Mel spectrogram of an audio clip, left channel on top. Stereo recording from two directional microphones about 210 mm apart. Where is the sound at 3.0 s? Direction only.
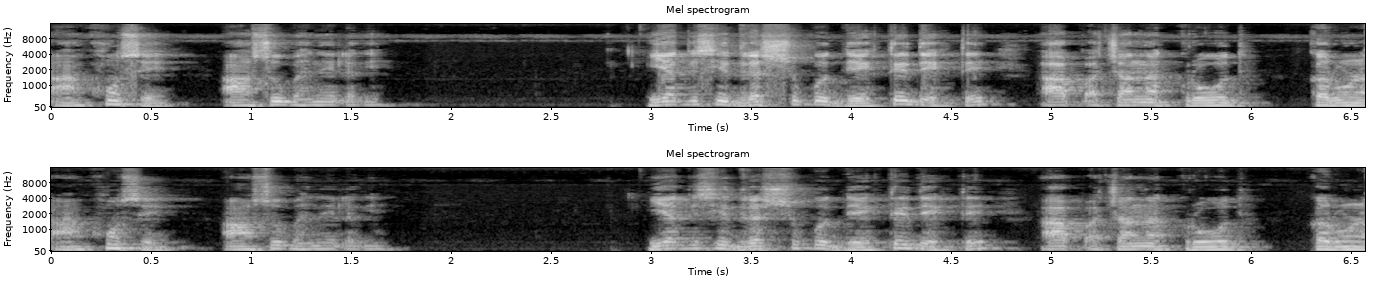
30° left (ahead or behind).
